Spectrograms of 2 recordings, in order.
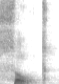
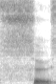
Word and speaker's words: Soult: By the way, someone advised me that Sue is pronounced Salt, not Sue, so apologies for that in the last episode.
